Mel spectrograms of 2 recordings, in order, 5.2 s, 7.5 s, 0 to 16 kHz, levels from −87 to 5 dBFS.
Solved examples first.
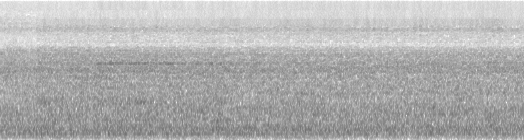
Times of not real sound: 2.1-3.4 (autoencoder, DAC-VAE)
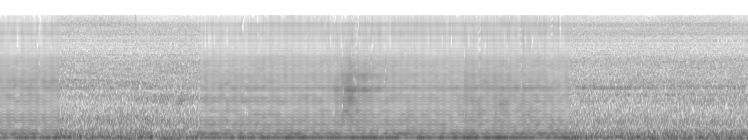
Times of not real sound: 0.0-0.6 (vocoder, BigVGAN v2); 2.0-5.7

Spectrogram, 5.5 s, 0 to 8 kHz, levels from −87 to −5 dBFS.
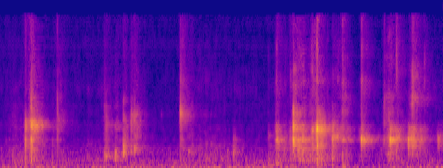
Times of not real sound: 0.0-5.5 (vocoder, Vocos)

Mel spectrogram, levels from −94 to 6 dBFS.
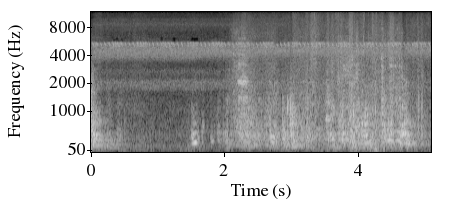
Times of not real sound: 0.0-5.1 (vocoder, BigVGAN v2)

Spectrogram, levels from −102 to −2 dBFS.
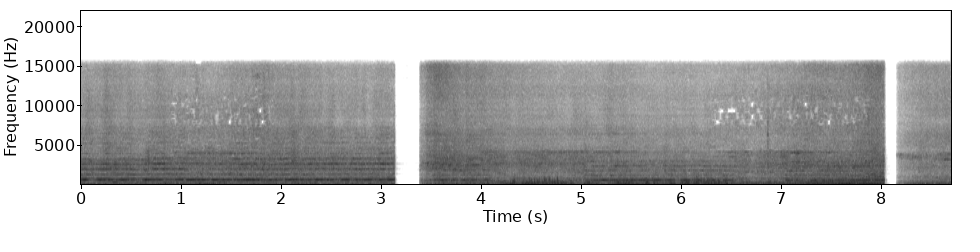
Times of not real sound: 0.0-0.9 (autoencoder, DAC-VAE); 1.9-6.3; 7.9-8.7

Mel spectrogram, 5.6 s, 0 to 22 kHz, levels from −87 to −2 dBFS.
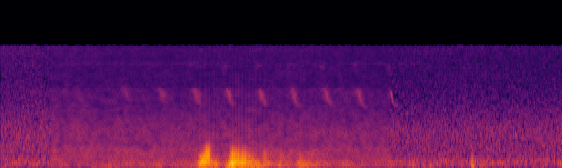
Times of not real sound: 0.5-3.9 (vocoder, Vocos)

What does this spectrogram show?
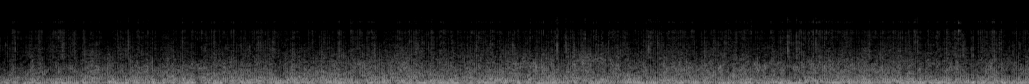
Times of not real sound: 0.0-10.3 (vocoder, BigVGAN v2)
